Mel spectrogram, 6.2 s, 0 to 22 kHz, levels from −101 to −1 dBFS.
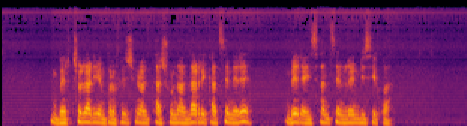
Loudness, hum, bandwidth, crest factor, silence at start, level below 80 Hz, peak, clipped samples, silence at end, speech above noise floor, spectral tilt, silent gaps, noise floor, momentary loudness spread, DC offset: -24 LUFS; none; 17 kHz; 18 dB; 0.65 s; -60 dBFS; -6 dBFS; under 0.1%; 1 s; 29 dB; -6 dB/octave; none; -53 dBFS; 9 LU; under 0.1%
